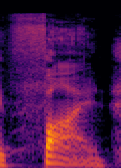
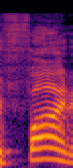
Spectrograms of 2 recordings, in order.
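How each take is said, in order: First: Said in the usual way. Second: Louder fine. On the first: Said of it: "I just say". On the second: Retold or imitated. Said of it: "when I say".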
